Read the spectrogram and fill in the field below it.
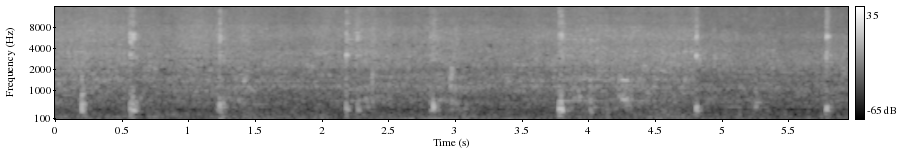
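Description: Ivy gourd (kundri) frying with turmeric and salt in a pan, a steady close sizzle with occasional light clicks of a spatula stirring, no voices.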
